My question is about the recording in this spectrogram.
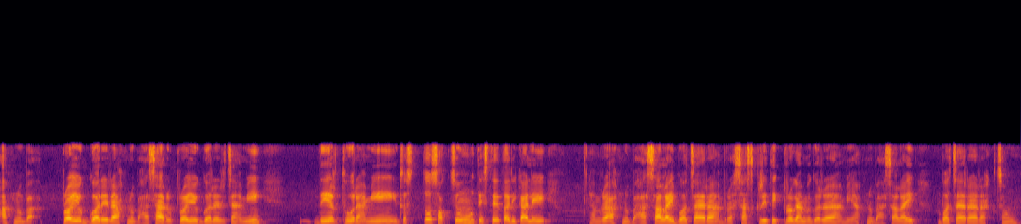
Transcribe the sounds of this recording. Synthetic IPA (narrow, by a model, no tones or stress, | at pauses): apʰnob | prʌjoɡːʌɾeɾʌapʰnobʱasaɦʌɾuprʌjoɡːʌɾeɾʌt͡sãj̃ɦami | d̪ʱert̪ʰoɾɦamid͡zʌst̪osʌk̚t͡sʰʌw̃t̪est̪ʌjt̪ʌɾikale | ɦamroapʰnobʱasalajbʌt͡saeɾʌɦamrosãnskrit̪ik̚proɡɾamɡʌɾeɾʌɦamiapʰnobʱasalaj | bʌt͡saeɾʌɾakʰt͡sʰʌw̃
